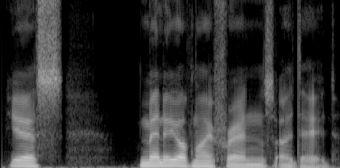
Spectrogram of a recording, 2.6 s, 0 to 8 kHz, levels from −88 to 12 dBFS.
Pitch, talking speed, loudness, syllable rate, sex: 110 Hz, 165 wpm, -17 LUFS, 4.8 syllables/s, male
